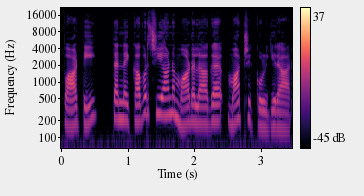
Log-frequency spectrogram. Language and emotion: Tamil, neutral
